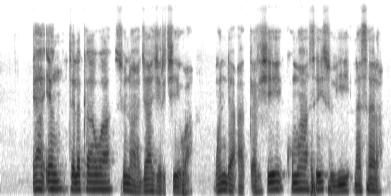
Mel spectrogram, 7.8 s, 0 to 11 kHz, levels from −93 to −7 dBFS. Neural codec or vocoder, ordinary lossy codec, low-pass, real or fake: none; Opus, 32 kbps; 7.2 kHz; real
